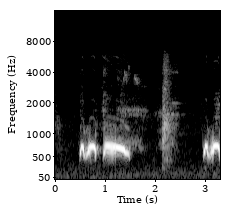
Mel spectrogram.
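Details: Spotted dove coos meant to goad other doves into cooing and fighting: a short wavering double coo, then a long sliding coo, a brief rustle, then another short double coo begins.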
